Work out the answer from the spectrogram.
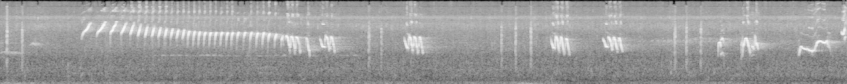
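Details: Songbird training material of white-rumped shama song: a long, rapid, descending trill of bright notes, followed by separate short buzzy bursts and a final rising whistle, with pauses between phrases.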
